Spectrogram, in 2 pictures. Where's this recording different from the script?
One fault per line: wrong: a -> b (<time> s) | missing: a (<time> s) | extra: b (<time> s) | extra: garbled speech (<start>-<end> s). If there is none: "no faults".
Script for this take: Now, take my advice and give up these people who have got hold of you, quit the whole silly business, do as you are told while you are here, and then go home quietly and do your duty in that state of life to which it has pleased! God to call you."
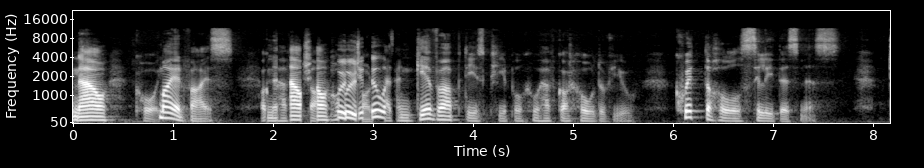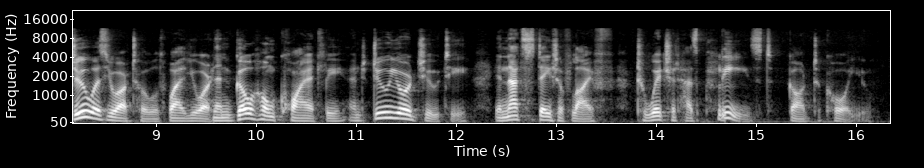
wrong: take -> call (0.6 s)
extra: garbled speech (1.9-3.2 s)
missing: here and (9.5 s)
